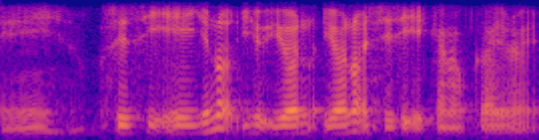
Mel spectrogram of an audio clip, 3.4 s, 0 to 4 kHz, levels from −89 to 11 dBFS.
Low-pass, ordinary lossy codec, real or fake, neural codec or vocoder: 3.6 kHz; Opus, 64 kbps; real; none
